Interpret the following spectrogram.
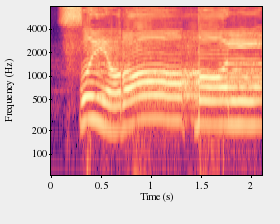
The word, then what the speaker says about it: صراط: ধরেন সিরাতাল সই নাকি সি? সদ নাকি সিন? সই।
